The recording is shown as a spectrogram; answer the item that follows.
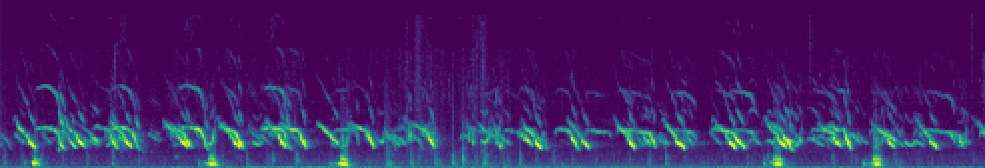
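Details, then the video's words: A brood of days-old black chicks, still dependent on their mother's warmth, peeping in a dense overlapping chorus of high curved chirps, interrupted by brief lower knocks; binaural field recording. "Baby Chicken Sounds - Baby Chicken Chirping Noises"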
